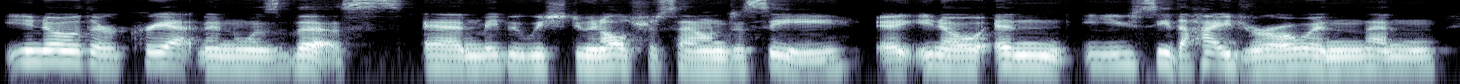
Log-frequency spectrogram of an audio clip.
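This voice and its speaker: A woman's voice: sits low, moderate pace, few pauses, a bit bright. A woman urology nurse chatting on a panel, rambling with restarts and clinical jargon. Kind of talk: casual panel chat.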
